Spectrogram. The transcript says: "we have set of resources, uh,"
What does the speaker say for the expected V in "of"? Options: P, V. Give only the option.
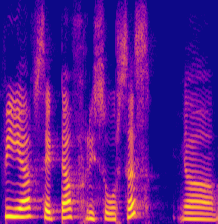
P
